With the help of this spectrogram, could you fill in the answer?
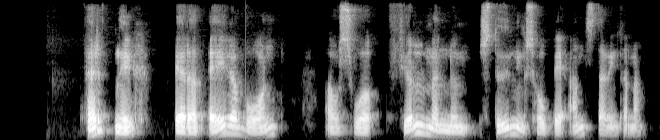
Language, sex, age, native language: Icelandic, male, 30-39, Icelandic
